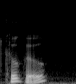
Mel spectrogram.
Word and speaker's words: Koekkoek: K-O-E-K-K-O-E-K. – Wait, say that again? – K-O-E-K-K-O-E-K. – I don't know. – It's pronounced Cuckoo.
